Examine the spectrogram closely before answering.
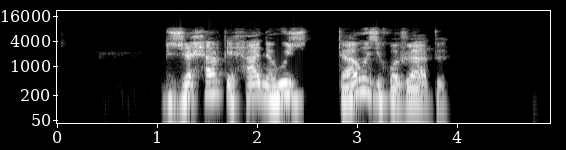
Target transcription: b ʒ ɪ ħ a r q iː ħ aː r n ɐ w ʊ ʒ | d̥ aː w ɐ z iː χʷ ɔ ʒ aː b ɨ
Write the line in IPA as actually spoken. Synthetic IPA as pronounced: b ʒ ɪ ħ a r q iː ħ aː n ɐ w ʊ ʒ | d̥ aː w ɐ z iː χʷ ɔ ʒ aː b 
